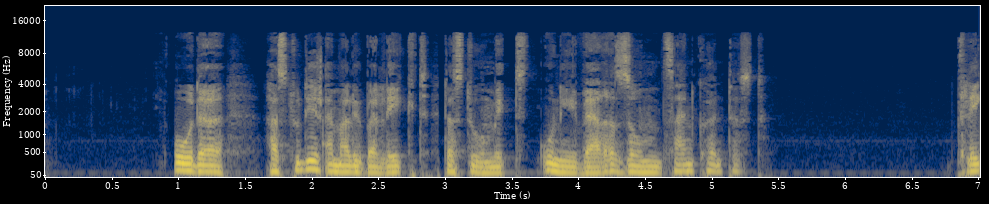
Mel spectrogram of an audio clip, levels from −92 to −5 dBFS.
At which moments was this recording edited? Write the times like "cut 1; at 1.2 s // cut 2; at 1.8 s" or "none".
cut 1; at 2.1 s // cut 2; at 3.0 s // cut 3; at 3.7 s // cut 4; at 4.6 s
